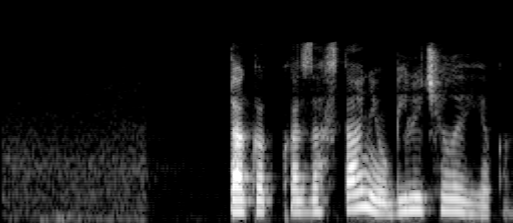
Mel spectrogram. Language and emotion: Russian, neutral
